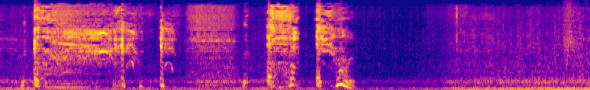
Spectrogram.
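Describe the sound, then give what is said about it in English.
Several heavy, harsh coughs from a man sick with COVID burst out in quick succession, loud, with a throat-clearing rasp among them, before settling into a low background rumble. “The coughing is just terrible at the beginning of this, so apologies about that, but here we go.”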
